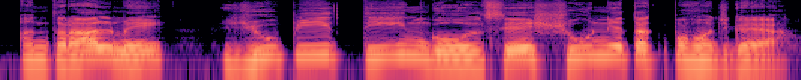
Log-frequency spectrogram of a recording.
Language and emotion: Hindi, neutral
